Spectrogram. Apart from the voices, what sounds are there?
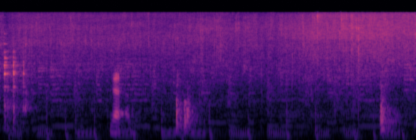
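chicken breast fillet frying in a pan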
